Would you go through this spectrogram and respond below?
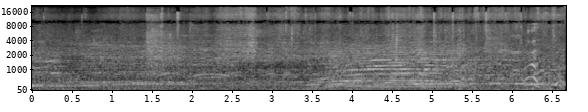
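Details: An enraged bovine on a lengthy rope lows in long, wavering, harmonic moos. Excited human voices and traffic noise mix in around the calls.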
